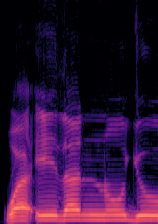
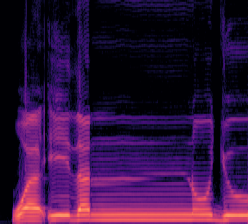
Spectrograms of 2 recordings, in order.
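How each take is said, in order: First: The nasal hum is held only briefly. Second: The nasal hum is held long. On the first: The speaker calls it wrong. "jangan cuma sekedar mampir" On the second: The speaker calls it right. "bahkan begitu, lebih bagus bacaannya"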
